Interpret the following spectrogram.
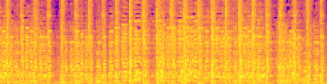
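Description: Instrumental break of a Bosnian folk song, an accordion carrying the melody over a steady bass beat.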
